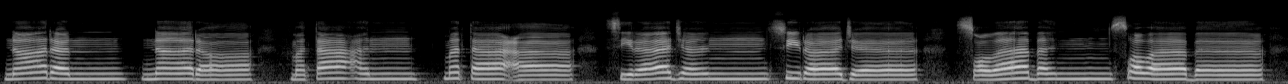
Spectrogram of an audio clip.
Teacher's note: اب ایک زبر ہٹا کے اس کے اوپر 1 زبر رہ جاتا ہے تو وقف کے دوران ہم 1 زبر کو ہٹا کر 1 زبر کے ساتھ اس الف کو پڑھیں گے، کیونکہ یہ خالی الف ہے اور خالی الف سے پہلے زبر آ جائے تو اس کو الف مدہ کہلاتا ہے، اور 1 الف کے برابر اس کو کھینچنا ہوگا۔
